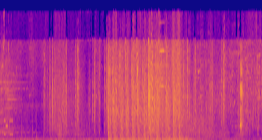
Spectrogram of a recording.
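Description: Sustained burst of rapid gunfire from the video game Fortnite, shooting at a scanner, loud and dense for a couple of seconds, with a sharp single crack near the end over lighter game noise.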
